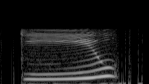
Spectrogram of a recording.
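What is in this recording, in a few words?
"giu2", Cantonese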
